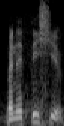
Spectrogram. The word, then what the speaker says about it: beneficiary: 강세가 어디 있나요? beneficiary. 그냥 fishery가 아니라 이것까지 발음하셔야 돼요. beneficiary예요.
